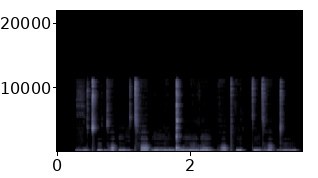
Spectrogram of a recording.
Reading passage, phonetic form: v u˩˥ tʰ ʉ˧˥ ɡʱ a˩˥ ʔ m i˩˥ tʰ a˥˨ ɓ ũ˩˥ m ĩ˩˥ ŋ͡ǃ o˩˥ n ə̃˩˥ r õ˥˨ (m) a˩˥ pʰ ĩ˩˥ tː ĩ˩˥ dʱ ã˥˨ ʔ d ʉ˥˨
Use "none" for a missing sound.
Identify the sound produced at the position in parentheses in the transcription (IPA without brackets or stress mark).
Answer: bʱ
